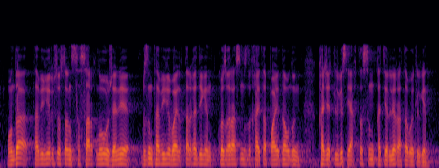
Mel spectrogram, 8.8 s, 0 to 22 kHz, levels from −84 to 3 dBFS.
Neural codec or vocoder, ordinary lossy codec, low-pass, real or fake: vocoder, 44.1 kHz, 128 mel bands every 256 samples, BigVGAN v2; none; 7.2 kHz; fake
